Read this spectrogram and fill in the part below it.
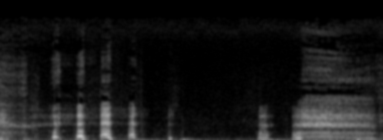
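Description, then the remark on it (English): A breathy yawn: a few short voiced catches, a brief pause, then a long drawn-out airy exhale with a soft groaning tone that trails off. “And as I did that more and more, excuse me, I am yawning again.”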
